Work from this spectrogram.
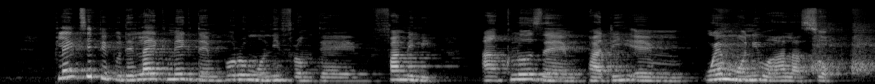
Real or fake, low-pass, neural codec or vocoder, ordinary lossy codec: real; 14.4 kHz; none; none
